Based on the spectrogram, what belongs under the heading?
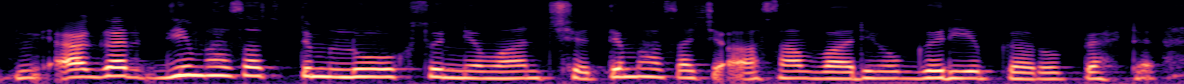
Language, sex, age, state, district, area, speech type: Kashmiri, female, 18-30, Jammu and Kashmir, Baramulla, rural, spontaneous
